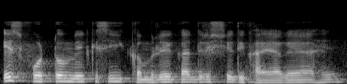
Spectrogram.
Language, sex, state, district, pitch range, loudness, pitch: Hindi, male, Uttar Pradesh, Lucknow, 110-140 Hz, -18 LUFS, 120 Hz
